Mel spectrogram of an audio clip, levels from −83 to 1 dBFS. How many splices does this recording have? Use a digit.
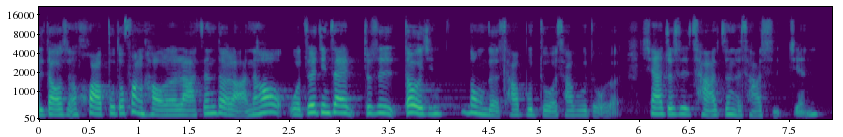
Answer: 1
